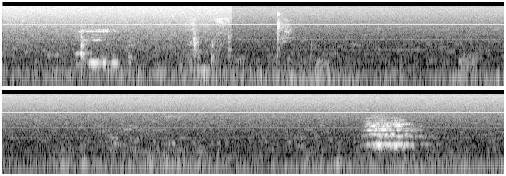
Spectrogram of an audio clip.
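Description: A young man speaks briefly and quietly, close by.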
